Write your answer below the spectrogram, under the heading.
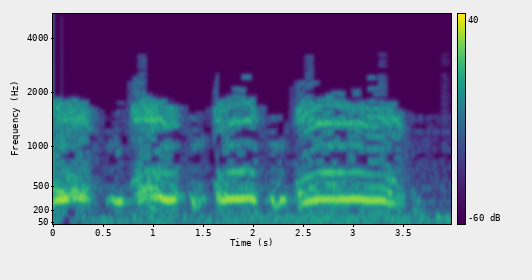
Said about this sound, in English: His beard was warm and thickly and soft. It made the donkey want to sneeze. But the sneeze turned into a bray, a most tremendous bray.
